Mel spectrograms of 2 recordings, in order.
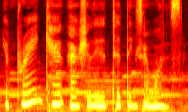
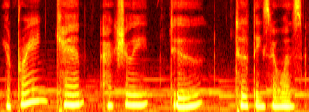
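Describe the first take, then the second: First: The sentence is spoken at a fast pace. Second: The sentence is spoken at a moderate pace.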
